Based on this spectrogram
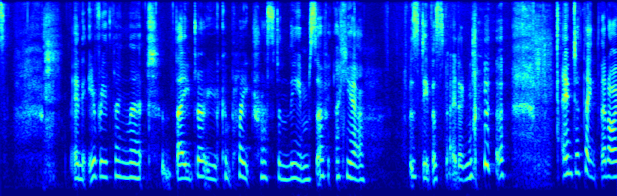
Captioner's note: sniffles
